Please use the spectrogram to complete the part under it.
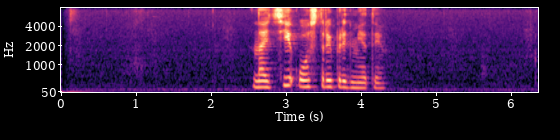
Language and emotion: Russian, neutral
